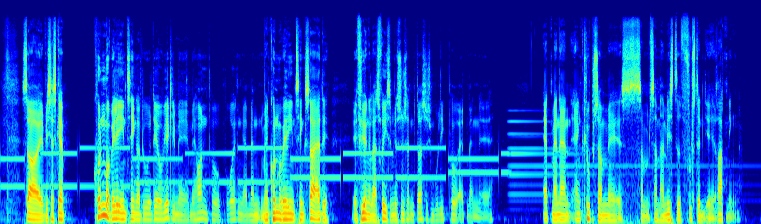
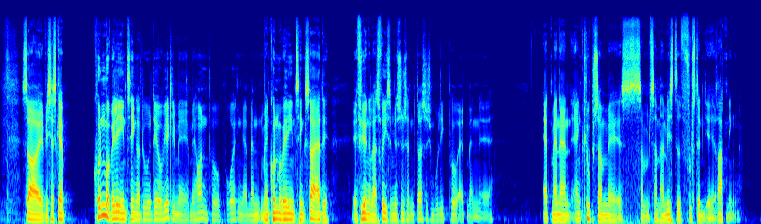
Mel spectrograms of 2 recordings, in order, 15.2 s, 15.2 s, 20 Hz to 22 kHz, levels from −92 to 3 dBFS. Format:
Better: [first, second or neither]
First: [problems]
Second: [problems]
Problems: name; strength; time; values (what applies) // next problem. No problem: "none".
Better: second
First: alarms or sirens; faint; throughout; 25 dB below the speech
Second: none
